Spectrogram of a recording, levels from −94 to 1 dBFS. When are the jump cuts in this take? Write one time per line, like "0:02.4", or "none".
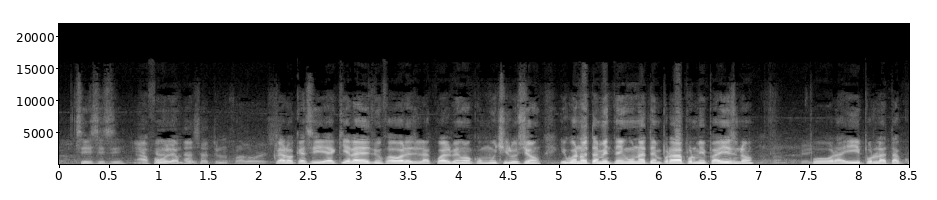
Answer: none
